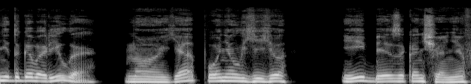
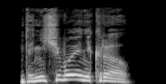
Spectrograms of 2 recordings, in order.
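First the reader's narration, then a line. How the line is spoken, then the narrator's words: Nearly shouted, then lowered. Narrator (Russian): Почти крикнул я, понизив голос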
